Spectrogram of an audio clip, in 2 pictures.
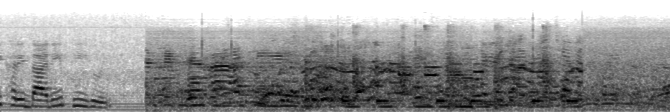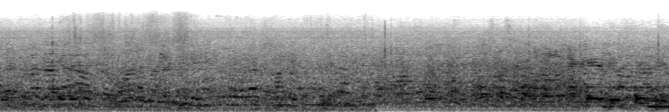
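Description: A crowd of shoppers chatters in the background.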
